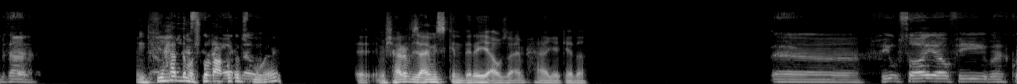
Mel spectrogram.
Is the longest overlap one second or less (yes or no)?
no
